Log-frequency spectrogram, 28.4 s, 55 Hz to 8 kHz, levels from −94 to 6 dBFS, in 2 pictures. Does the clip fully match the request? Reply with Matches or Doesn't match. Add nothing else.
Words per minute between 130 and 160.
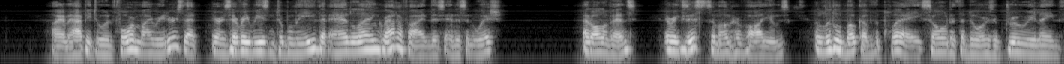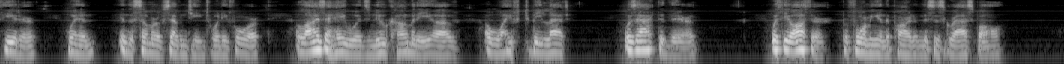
Matches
